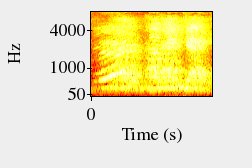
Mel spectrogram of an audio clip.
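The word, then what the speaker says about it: मिलेंगे: And this is how you say it. Ready? It's Malenge. Malenge.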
